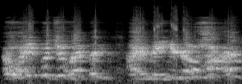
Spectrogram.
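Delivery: little gremlin character voice. Playing Yoda in a shop skit, startled by a phone held up: Yoda voice. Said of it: "Excuse me, Mister Yoda".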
